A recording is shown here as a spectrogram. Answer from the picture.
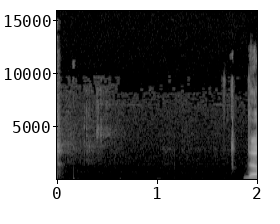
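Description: A pause in a man's speech: near silence, with the tail of his phrase at the very start and a faint click just before he starts speaking again near the end.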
